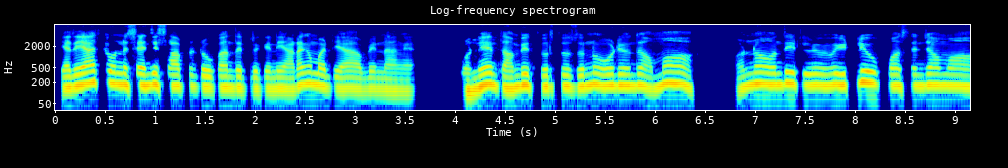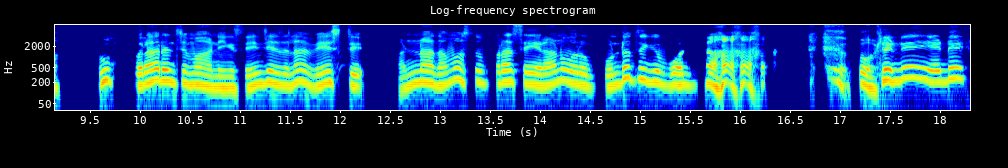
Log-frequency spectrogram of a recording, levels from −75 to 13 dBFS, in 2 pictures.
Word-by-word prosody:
ஏதையாச்சும் 190 +6 +2
ஒண்ணு 175 -2 +1
செஞ்சு 170 +1 +2
சாப்பிட்டுட்டு 155 -1 -2
உக்காந்துட்டு 145 -2 -3
இருக்க, 135 +1 -5
நீ - - -1
அடங்க 180 +4 0
மாட்டியா?" 140 -3 -2
அப்படின்னாங்க. 125 -2 -6 0.6
உடனே 125 +7 +1
என் 155 -2 -6
தம்பி 150 +5 +1
துறுதுறுன்னு 155 +2 -2
ஓடி 165 0 0
வந்து, 165 +1 -1
அம்மா 185 +7 0 0.7
அண்ண 165 +5 -2 0.2
வந்து 175 +2 -1
இட்லி 170 -1 -3
உ - - -2 0.2
இட்லி 200 +6 -1
உப்புமா 165 -2 -5
செஞ்சாம்மா. 160 0 -2 0.5
சூப்பரா 200 -3 +2
இருந்துச்சும்மா. 195 -6 +3 0.2
நீங்க 140 0 0
செய்ஞ்சதெல்லாம் 185 +3 +1
வேஸ்ட். 185 -2 0 0.5
அண்ணாதாம்மா 190 - +1
சூப்பரா 200 -1 0
செய்யறான்னு 180 +3 +2
ஒரு 175 -2 +2 0.2
குண்டை 175 +12 +2
தூக்கி 210 -4 +2
போட்டான். 170 +2 +3 1.4
உடனே 225 - +4 0.2
ஏண்டி 215 +5 +3
170 Hz, 125 wpm, -22 LUFS, 155-190 Hz, 1.4 s, உடனே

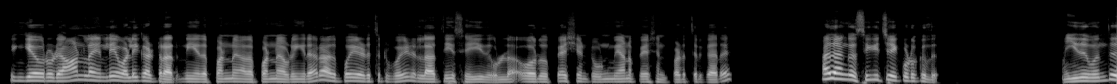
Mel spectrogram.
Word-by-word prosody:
இங்க 170 0 -4
அவருடைய 165 -2 +3
ஆன்லைன்லயே 195 -2 +1
வலி 165 +1 +3
காட்டுறார். 135 -8 +3
நீ 135 - -2
இத 125 - +2
பண்ணு, 135 +1 -1
அத 120 - +1
பண்ணு 130 +1 -1
அப்பிடிங்கிறாரு. 125 - 0
அத 170 - +2
போய் 165 -1 +3
எடுத்துட்டு 145 0 -6
போய் 145 +4 0
எல்லாத்தையும் 135 +1 +1
செய்யுது 120 -2 -2
உள்ள 115 +2 -4 0.2
ஒரு 125 0 +1
பேஷண்ட் 140 -4 -3
உண்மையான 130 +2 -3
பேஷண்ட் 115 -4 -6
படுத்திருக்காரு. 115 -1 -3 1.0
அது 275 - +9
அங்க 220 -4 +3
சிகிச்சை 210 -1 +1
கொடுக்குது. 150 -9 -2 1.4
இது 165 +1 +4
வந்து 185 +7 +3
140 Hz, 155 wpm, -23 LUFS, 125-165 Hz, 1.4 s, அது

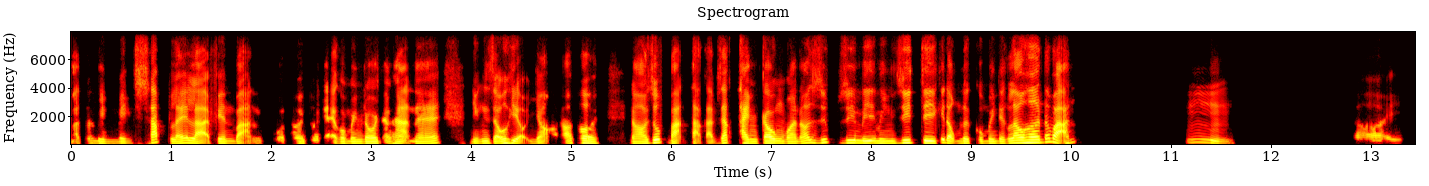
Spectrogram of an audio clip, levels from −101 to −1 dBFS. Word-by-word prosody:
bản - - -10
thân 150 - -11
mình, 125 -4 -5
mình 115 -2 -5
sắp 105 - -1
lấy 140 +5 +1
lại 155 - +2
phiên 145 -1 -2
bản 105 - -2 0.2
của - - -10
thời 125 - -2
tuổi 120 - -8
trẻ - - -4
của 130 - -1
mình 130 0 -2
rồi 130 -1 +3
chẳng 125 - -4
hạn 130 0 +2
nè, 135 +4 0 0.3
những 125 +5 -3
dấu 140 +1 +3
hiệu 150 -1 +1
nhỏ 120 -3 -3 0.2
đó - - +1
thôi, 150 -5 +4 0.3
nó 125 +1 +1
giúp 195 +7 +5
bạn - - +1
tạo - - -3
cảm - - -4
giác 170 +2 0
thành 140 -2 +1
công 145 +2 +3
và 130 -1 +1
nó 170 +7 0
giúp 195 +4 -3
duy 170 +2 +1
mì 155 -1 +3
mình 145 -1 -1
duy 180 +6 +3
trì 155 -2 +7
cái - - 0
động 140 - +1
lực 145 - 0
của 130 - -7
mình 140 0 -2
được 140 - -3
lâu 175 +3 +6
hơn 195 +1 +6
đó 235 - 0
bạn. 205 -7 +4 1.1
Ừm. 175 -11 -7 1.2
Rồi. 400 -6 -9
145 Hz, 235 wpm, -24 LUFS, 130-165 Hz, 1.2 s, trì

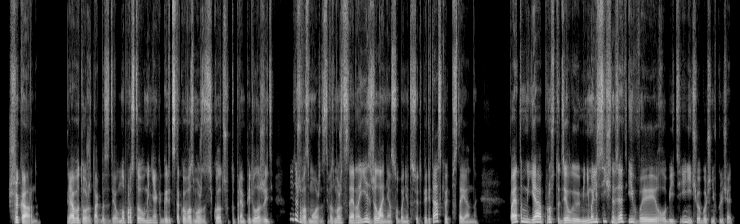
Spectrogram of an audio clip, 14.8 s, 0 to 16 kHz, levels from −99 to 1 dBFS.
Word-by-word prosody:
Шикарно! 95 -3 +3 0.5
Я 155 - +6
бы 145 -2 +1
тоже 105 -6 -2
так 90 -1 -3
бы 95 - -8
сделал. 90 +1 -5
Но 145 - -3
просто 170 -2 +2
у 130 -2 -2
меня, 140 0 -4
как 125 -1 -16
говорится, 120 -1 +5
такой 125 - -1
возможности 115 -3 -1
куда-то 115 -2 -1
что-то 120 -3 -14
прям 105 0 -5
переложить 110 -1 -2 0.3
ну 380 - -12
не - - -9
то 330 - +2
что - - -2
возможности, 100 -4 -2
возможность, 130 +3 0
наверно, 135 +1 +1
есть, 180 +4 0
желания 115 -7 +2
особо 100 +1 -2
нет 95 0 -9
всё - - -2
это - - -20
перетаскивать - - -1
постоянно. 90 -2 -3 0.6
Поэтому 210 -1 +5
я 185 +2 +6
просто 185 -3 -4
делаю- 130 -4 +1
минималистично 185 - +1
взять 205 +7 +1
и 195 +1 -1
вырубить, 110 - -1
и 190 - -6
ничего 140 -4 -4
больше 125 -3 -6
не - - -7
включать. 100 -1 -11
120 Hz, 190 wpm, -26 LUFS, 105-150 Hz, 0.6 s, Я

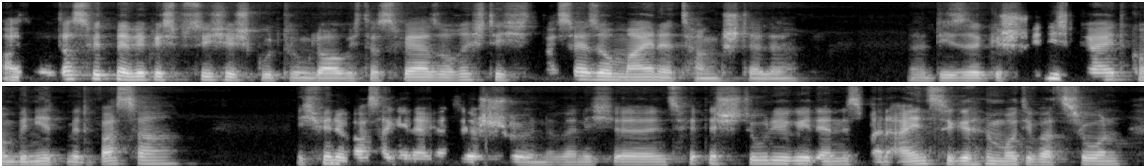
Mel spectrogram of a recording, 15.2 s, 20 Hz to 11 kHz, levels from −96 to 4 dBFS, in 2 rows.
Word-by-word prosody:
Also, - - 0 0.2
das 160 +1 +3
wird 165 -1 +2
mir 140 -2 +9
wirklich 135 0 +4
psychisch 130 -2 0
guttun, 110 -2 -5
glaube 100 0 +3
ich. 100 - -7
Das 110 0 -3
wäre 120 -1 +5
so 115 0 -2
richtig 120 -1 -4
das 135 - -3
wäre 145 -2 +5
so 135 -1 +5
meine 115 -3 +2
Tankstelle, 95 -2 -3 0.7
ne, 110 +6 -12
diese 110 +1 -1
Geschwindigkeit 140 - +1
kombiniert 115 -2 -3
mit 105 - -5
Wasser. 130 +2 -1 0.8
Ich - - -5
finde 135 -2 +3
Wasser 130 0 -1
generell 115 +4 -3
sehr 435 -1 +1
schön, 95 - 0
ne? 100 +1 -13
Wenn 105 0 -7
ich, 105 0 -8
äh, 110 0 0
ins 110 -1 -6
Fitnessstudio 135 0 0
gehe, 130 -1 +3
dann 115 0 -1
ist 115 -1 -4
meine 105 - -3
einzige 125 0 +2
Motivation 115 0 -1
115 Hz, 165 wpm, -21 LUFS, 110-130 Hz, 0.8 s, mir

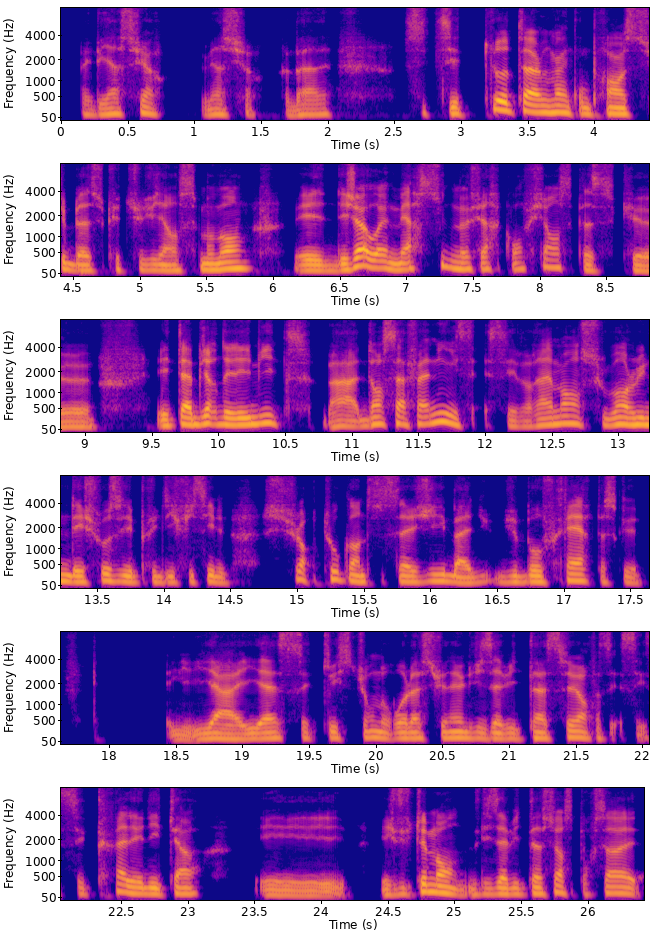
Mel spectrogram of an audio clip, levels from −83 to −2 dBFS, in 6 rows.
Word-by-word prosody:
Mais 100 - -7
bien 105 +4 -1
sûr, 110 -1 -3 0.3
bien 100 +3 -4
sûr, 95 - -7 0.2
et - - -8
bah, 100 +3 -2
ouais 105 - -7 0.6
c - - -8
c'est 115 -3 -1
totalement 140 -7 +5
compréhensible 115 0 +1
à 100 - +2
ce 90 - -9
que - - -7
tu - - -8
vis 110 -1 0
en 100 - +1
ce 105 - -7
moment 130 +4 +5 0.4
et 105 0 +3
déjà, 115 - +6
ouais, 145 -2 +4
merci 125 - 0
de 145 - -2
me 125 - +2
faire 125 0 -3
confiance 150 +5 -5
parce 95 -6 -5
que, - - -6
heu, 95 -1 0 0.5
établir 135 +5 +5
des 135 - +5
limites, 145 +3 +1
bah 105 -2 +1
dans 140 +8 +1
sa 145 +1 +1
famille, 150 +4 +2
c - - -12
c'est 105 - -8
vraiment 135 +9 0
souvent 135 +4 +1
l'une 135 -2 +4
des 110 - +4
choses 120 +2 -1
les 110 - +2
plus 110 - -8
difficiles, 105 0 -4 0.2
surtout 160 - -4
quand 125 -4 -1
il - - -11
s'agit, 115 +3 0
bah, 100 -6 +2
du 110 +6 -9
du 110 +1 -4
beau-frère 115 +3 +2
parce 110 - -7
que - - -7 0.9
il 85 -1 -5
y 100 +3 +1
a 95 -3 +4
il 95 - -1
y 105 +1 +2
a 105 +1 +3
cette 110 -1 -8
question 120 +2 -4
de 115 - 0
relationnel 110 +2 0
vis-à-vis 100 -2 -2
de 90 - -17
ta 110 +1 +1
sœur. 120 +4 0
Enfin, 110 - -10
c'est - - -9
c'est 110 -2 -10
très 150 -4 -1
délicat 115 0 +1 0.4
et 85 -4 -3 0.2
et 100 - -2
justement 120 +2 +3
vis-à-vis 110 +2 0
de 105 - -12
ta 120 -1 +2
sœur, 135 +4 0
c'est - - -14
pour 105 -3 -13
ça 125 -1 +2
115 Hz, 200 wpm, -24 LUFS, 105-130 Hz, 0.9 s, déjà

